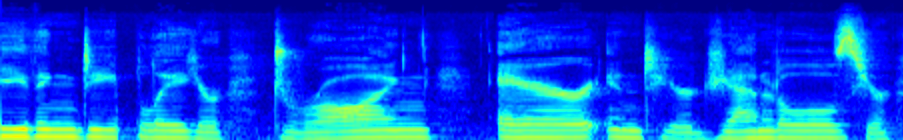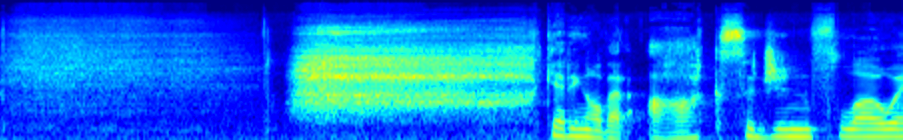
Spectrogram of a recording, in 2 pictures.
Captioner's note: inhaling/exhaling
